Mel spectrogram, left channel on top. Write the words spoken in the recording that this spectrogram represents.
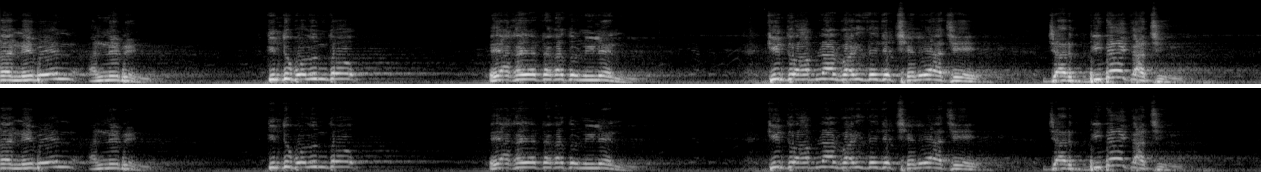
নেবেন আর নেবেন। কিন্তু বলুন তো, এই 1000 টাকা তো নিলেন, কিন্তু আপনার বাড়িতে যে ছেলে আছে, যার বিবেক আছে,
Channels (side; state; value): right; quieter; 8.8 dB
